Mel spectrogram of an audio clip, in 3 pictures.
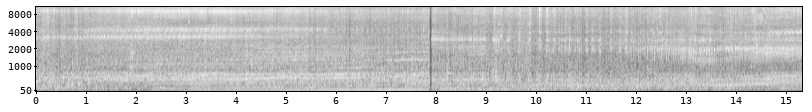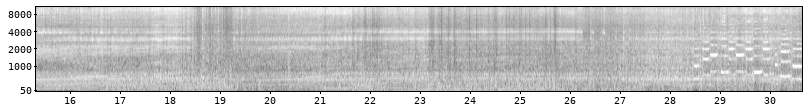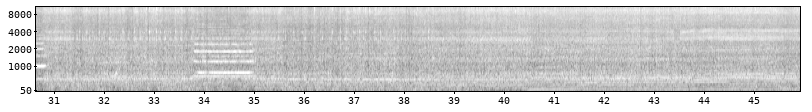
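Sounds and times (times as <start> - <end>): two-stroke engine running: 23.4 - 40.6
horn toot: 28.3 - 31.4, 33.6 - 35.3.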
